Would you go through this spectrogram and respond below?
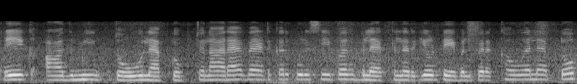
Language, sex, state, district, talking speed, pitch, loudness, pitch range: Hindi, female, Haryana, Rohtak, 210 wpm, 215 Hz, -16 LUFS, 205-225 Hz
